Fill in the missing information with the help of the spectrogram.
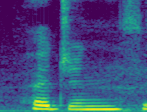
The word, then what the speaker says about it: Hudgens: How do you say it? Hudgens? – Hudgens, yeah.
